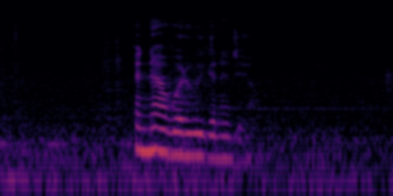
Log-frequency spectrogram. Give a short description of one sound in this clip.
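A young woman speaks calmly and questioningly, close by.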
